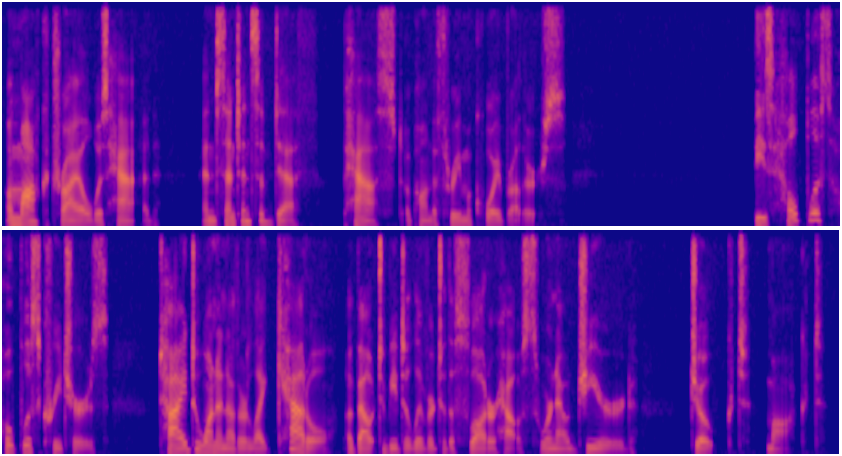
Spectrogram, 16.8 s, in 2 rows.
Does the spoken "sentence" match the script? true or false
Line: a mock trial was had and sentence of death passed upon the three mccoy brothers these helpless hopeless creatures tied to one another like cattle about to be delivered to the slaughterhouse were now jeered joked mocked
true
